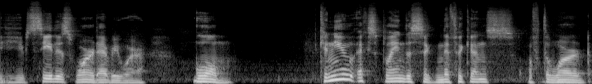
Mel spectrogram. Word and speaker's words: om: or God himself and om is made of three sounds a u m but we never say we still pronounce a and u together as om so because this is how it should be pronounced and this is the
